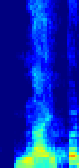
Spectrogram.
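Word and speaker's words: Dnieper: the easter river in the diaper river d seldom is silent okay naipa river so you see that it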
